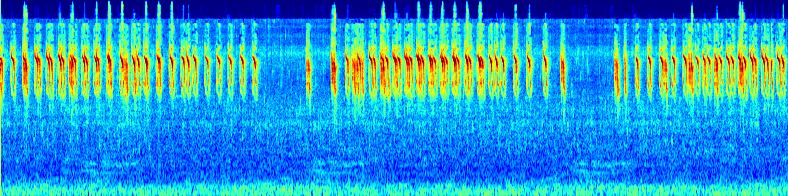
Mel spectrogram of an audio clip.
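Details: Velvet-fronted nuthatch lure call meant to attract birds: long, rapid trills of high chips broken by two short gaps, each burst running several seconds at a fast, even pace.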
